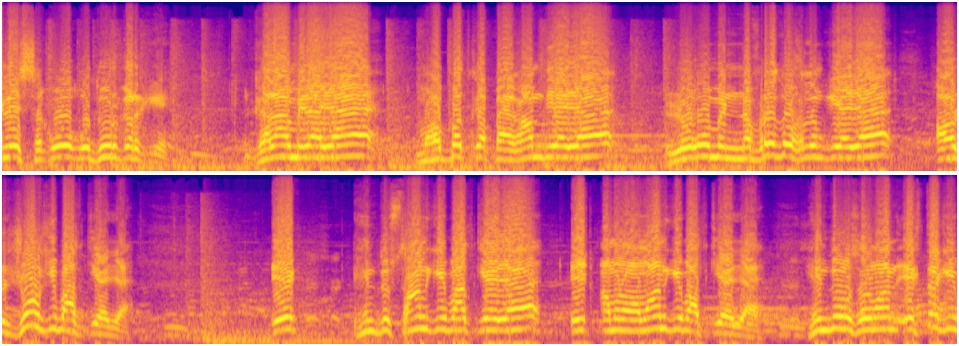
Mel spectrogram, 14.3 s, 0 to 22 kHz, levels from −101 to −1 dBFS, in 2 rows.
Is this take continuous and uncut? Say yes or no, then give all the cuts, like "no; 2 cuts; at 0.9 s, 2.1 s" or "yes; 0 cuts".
yes; 0 cuts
